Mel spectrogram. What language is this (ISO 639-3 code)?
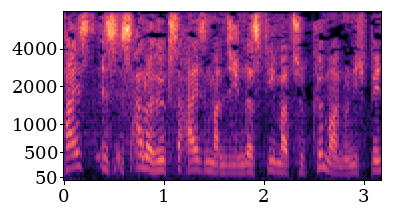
deu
